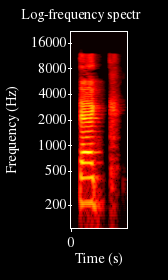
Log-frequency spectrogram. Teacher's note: attached kaf, kaf will get sifa of hams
